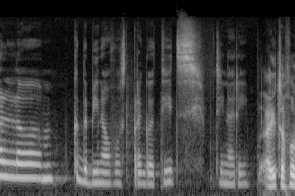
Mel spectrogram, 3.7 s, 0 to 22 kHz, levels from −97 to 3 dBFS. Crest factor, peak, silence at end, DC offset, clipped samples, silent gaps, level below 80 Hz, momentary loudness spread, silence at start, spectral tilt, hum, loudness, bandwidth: 22 dB; -4 dBFS; 0 s; under 0.1%; under 0.1%; none; -62 dBFS; 12 LU; 0 s; -3.5 dB/octave; none; -27 LUFS; 16.5 kHz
